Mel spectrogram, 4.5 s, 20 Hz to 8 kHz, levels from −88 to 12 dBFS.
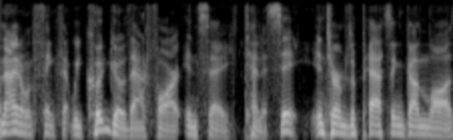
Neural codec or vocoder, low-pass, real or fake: none; 7.2 kHz; real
